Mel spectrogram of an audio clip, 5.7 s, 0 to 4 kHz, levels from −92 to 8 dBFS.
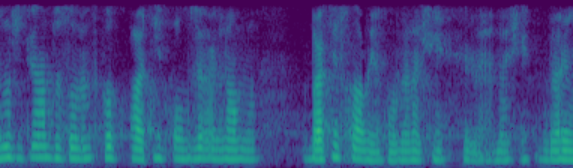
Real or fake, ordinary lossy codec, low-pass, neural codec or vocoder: fake; AAC, 16 kbps; 3.6 kHz; autoencoder, 22.05 kHz, a latent of 192 numbers a frame, VITS, trained on one speaker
